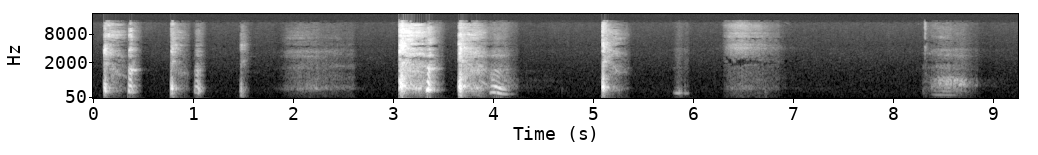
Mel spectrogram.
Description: Today was fever-ish... No energy and starting to get a heavy feeling in my chest and the cough is stronger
